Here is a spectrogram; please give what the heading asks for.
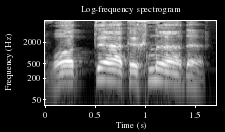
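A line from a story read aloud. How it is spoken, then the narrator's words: Triumphant chuckle. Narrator (Russian): торжествующе хохотнул парень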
